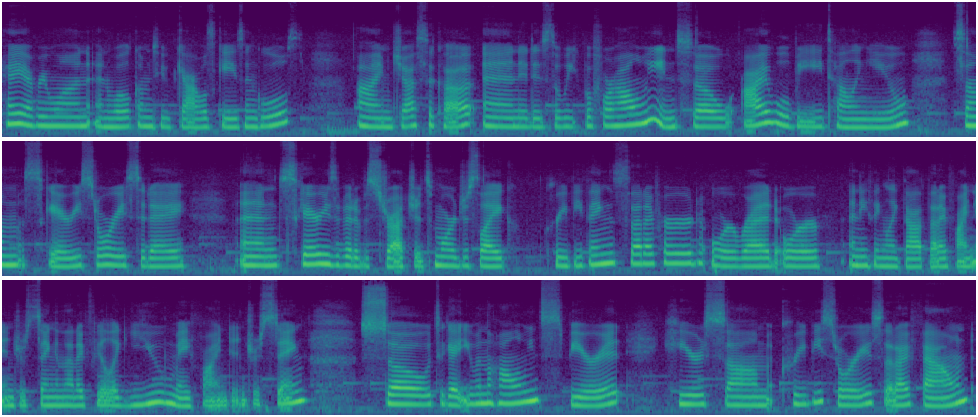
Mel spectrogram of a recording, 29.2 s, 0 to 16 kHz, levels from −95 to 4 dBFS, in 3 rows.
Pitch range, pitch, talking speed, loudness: 185-225 Hz, 200 Hz, 160 wpm, -29 LUFS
